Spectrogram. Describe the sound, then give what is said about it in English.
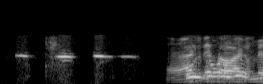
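A person whistles four short, clear, high notes in quick succession, then someone starts talking right after the last one. “Who's doing the kiddish whistling?”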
